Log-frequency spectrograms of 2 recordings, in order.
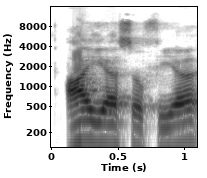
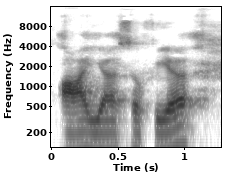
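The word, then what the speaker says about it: Hagia Sophia: Aya Sophia. It's spelled Hagya Sophia but pronounced Aya Sophia.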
